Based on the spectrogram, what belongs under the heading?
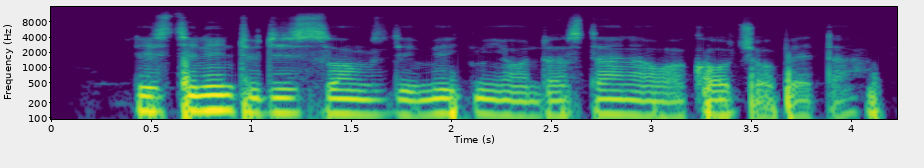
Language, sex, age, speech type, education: Nigerian Pidgin, male, 30-45, read, primary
